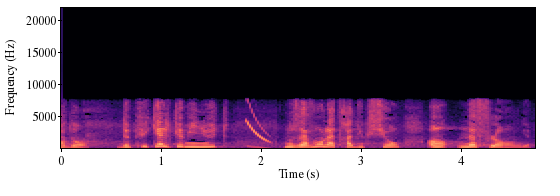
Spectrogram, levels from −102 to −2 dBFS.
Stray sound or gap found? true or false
true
